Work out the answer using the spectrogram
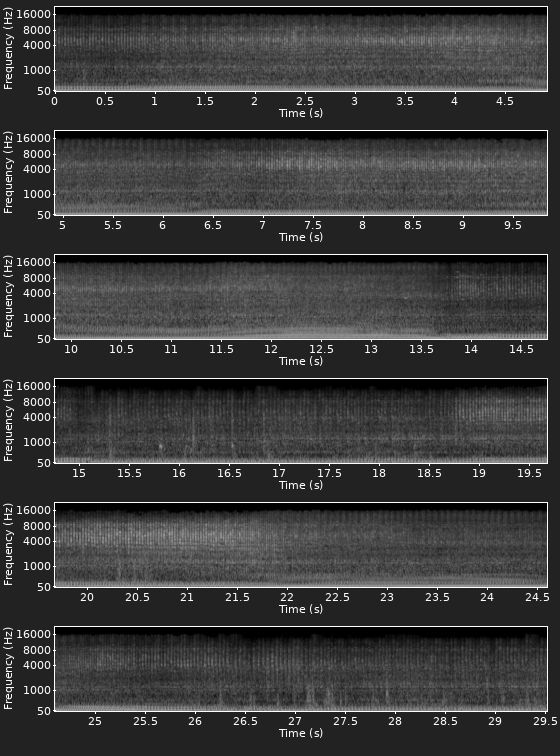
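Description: Sporting trials car's engine running under load, its revs rising and falling again and again as it works over a grass hillside; about halfway through the revs climb and then drop off sharply.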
